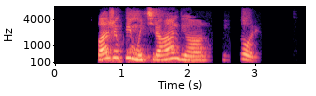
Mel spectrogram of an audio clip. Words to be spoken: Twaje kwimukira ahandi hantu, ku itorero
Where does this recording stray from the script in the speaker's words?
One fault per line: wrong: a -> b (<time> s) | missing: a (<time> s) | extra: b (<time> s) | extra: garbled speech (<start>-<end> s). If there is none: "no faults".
no faults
